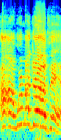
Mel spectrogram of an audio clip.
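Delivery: put-on loud talking. Retelling how a girl asked for her drugs out loud, imitating someone talking loudly. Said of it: "she all loud".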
